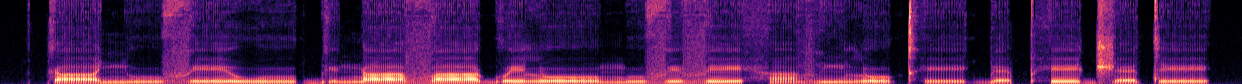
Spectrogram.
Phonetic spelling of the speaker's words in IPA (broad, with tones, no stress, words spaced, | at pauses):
kaː˨ɲuː˨ veː˨˦wuː˦ ɡ͡bɪ˨ ŋaː˦vaː˦ɡʷe˦loː˦˨ mu˦vɪ˦veː˦hã˨ vĩ˨ lo˦˨kʰeː˨ɡ͡bɛ˨ pʰe˦ d͡ʒɛ˨˦teː˦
